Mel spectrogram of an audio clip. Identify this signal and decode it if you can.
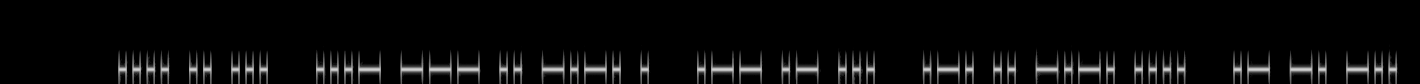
Morse code, heard as a keyed tone, about 17 wpm, 700 Hz. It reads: HIS VOICE WAS RICH AND
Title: Sentences from Top 1100 Words 17wpm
